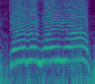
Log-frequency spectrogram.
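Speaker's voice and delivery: shouting to a friend riding far ahead; calling out. Real, not acted. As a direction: yell after a friend pulling away.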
